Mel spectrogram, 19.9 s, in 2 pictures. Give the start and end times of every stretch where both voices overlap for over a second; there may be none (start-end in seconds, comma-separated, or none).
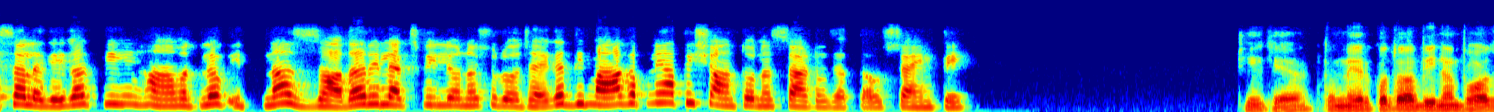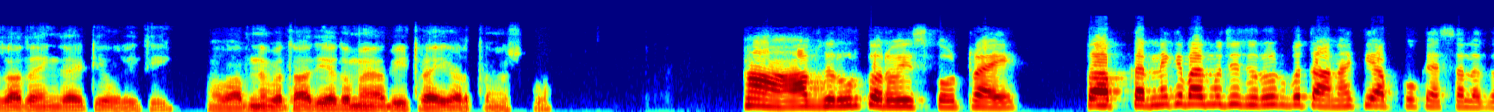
none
